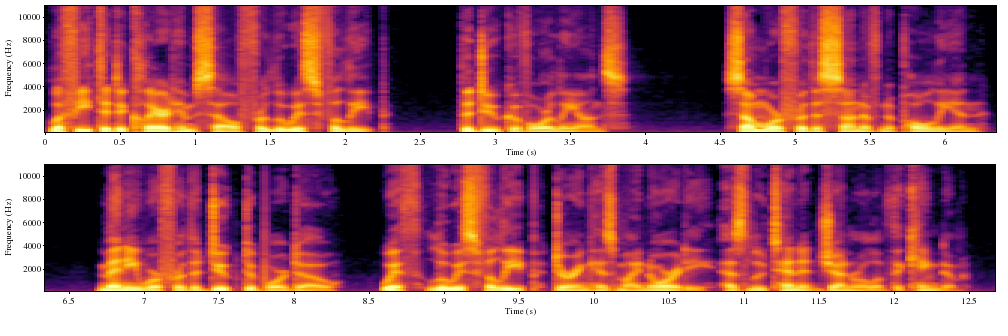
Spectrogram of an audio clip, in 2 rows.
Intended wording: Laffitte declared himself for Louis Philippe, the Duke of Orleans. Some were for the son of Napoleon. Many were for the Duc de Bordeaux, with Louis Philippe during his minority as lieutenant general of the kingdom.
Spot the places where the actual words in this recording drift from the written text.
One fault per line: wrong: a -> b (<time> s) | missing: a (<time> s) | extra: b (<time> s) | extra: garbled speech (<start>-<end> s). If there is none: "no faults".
no faults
